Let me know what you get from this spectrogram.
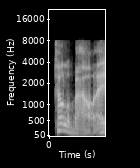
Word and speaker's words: Tolobao: The last part of his name, I looked it up earlier. Last part of his name is pronounced Bao, like the food, Tolobao.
